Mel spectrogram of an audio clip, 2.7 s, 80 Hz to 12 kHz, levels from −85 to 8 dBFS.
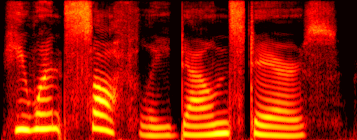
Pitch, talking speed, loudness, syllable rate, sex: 250 Hz, 90 wpm, -17 LUFS, 2.4 syllables/s, female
